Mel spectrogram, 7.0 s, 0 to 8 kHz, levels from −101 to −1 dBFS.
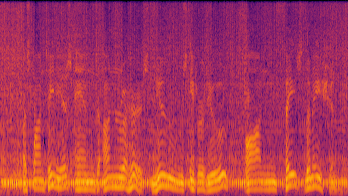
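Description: At 2.78 to 2.82 s there is a short stall from a late packet. A packet arrived late, the jitter buffer ran dry, and the receiver stretched the last sound by about 20 ms until the packet arrived, then resumed at the same point, pushing everything after it 20 ms later. It sounds like a brief hold with a faint buzz. Unlike a lost packet, nothing is skipped, so no sound is cut away. The G.722 call path, with nothing above 8 kHz, carries this hold.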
